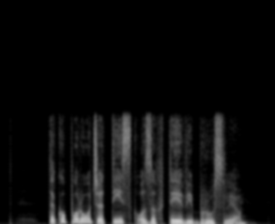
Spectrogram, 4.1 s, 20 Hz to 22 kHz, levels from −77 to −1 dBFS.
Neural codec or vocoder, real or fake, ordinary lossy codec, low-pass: codec, 24 kHz, 0.5 kbps, DualCodec; fake; none; 10.8 kHz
